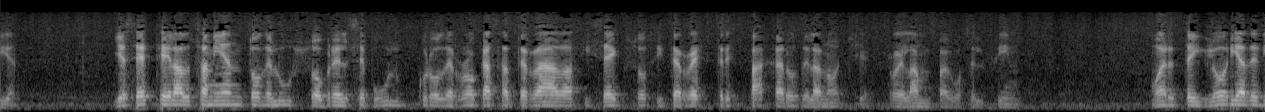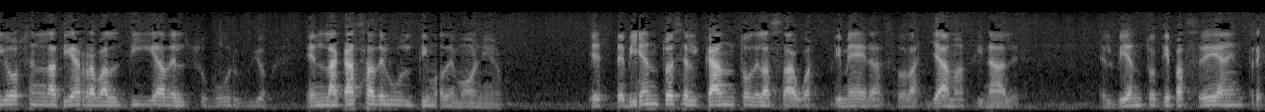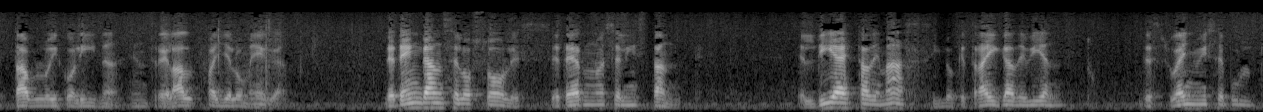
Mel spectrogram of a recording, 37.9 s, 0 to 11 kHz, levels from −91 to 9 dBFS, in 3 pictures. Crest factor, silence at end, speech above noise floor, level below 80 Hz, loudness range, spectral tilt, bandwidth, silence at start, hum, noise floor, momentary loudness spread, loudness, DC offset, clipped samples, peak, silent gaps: 26 dB; 0.1 s; 28 dB; -78 dBFS; 6 LU; -4 dB/octave; 7.8 kHz; 0 s; none; -57 dBFS; 19 LU; -28 LUFS; under 0.1%; under 0.1%; -4 dBFS; none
